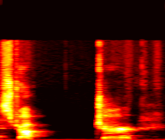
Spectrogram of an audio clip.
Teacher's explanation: So building from structure, rewriting this as this is a vowel schwa, so thinking about that as a, and then build from the first R sound, ra, tra, stra, struck. We put a K there, but in structure, we don't really release it. So I go up to the K, structure, and I release it right into the CH sound, and then I have my R sound.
